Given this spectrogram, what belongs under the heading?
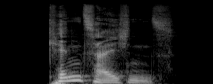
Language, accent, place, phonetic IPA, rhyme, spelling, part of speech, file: German, Germany, Berlin, [ˈkɛnˌt͡saɪ̯çn̩s], -ɛnt͡saɪ̯çn̩s, Kennzeichens, noun, De-Kennzeichens.ogg
- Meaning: genitive singular of Kennzeichen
